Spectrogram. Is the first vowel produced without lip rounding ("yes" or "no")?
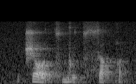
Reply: no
